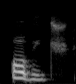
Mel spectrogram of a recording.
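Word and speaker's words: Óbidos: que temos aqui aqui este o tem um acento o acento vocês têm que prestar atenção porque é rinha a mudar de lugar a pôr um chapéu e a avisar Ei estou aqui não estou no meu lugar habitual que seria bi idos mas não é onde ela está porque temos o acento então é obidos obidos o resto vai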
